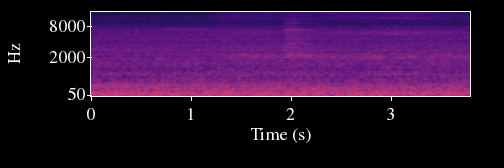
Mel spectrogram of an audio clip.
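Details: 2007 Lincoln Town Car V8 after replacing faulty cylinder 7 ignition coil: smooth even low idle hum, no skipped beats; power balance shows no misfire, codes cleared. Normal idle after repair.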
